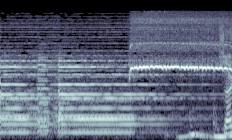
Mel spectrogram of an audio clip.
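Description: Referee's whistle blown in one long, steady blast starting a little past halfway, signalling the start of play in a kabaddi match. Soft sustained keyboard music plays underneath and before it.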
